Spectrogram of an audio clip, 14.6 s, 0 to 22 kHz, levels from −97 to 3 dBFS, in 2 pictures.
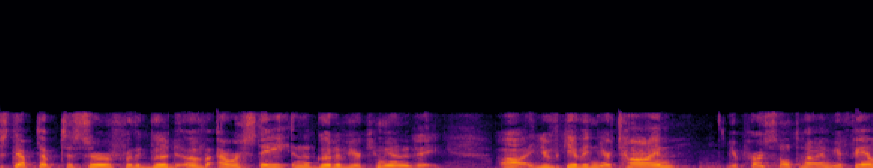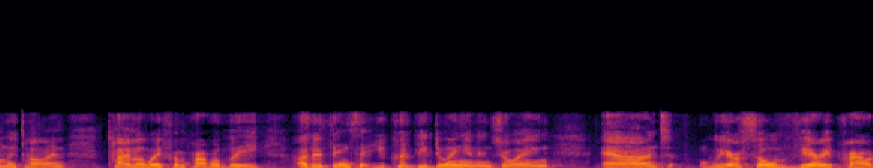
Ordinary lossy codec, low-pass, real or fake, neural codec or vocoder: AAC, 32 kbps; 7.2 kHz; fake; codec, 16 kHz, 8 kbps, FreqCodec, smaller model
